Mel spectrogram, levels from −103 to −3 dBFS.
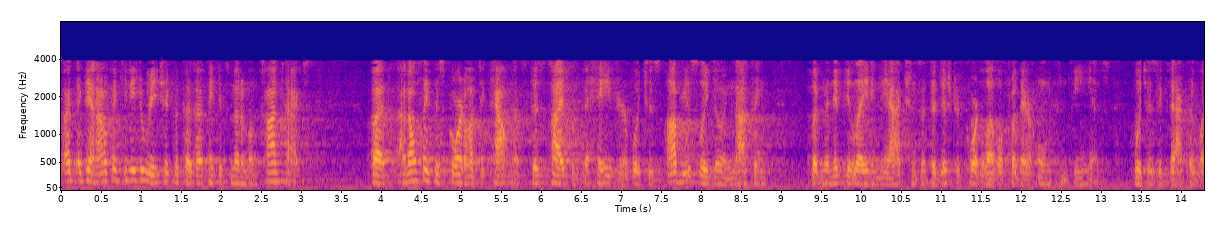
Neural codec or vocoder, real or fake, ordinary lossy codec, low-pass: vocoder, 44.1 kHz, 128 mel bands, Pupu-Vocoder; fake; AAC, 16 kbps; 7.2 kHz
